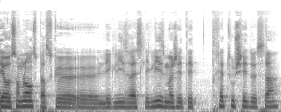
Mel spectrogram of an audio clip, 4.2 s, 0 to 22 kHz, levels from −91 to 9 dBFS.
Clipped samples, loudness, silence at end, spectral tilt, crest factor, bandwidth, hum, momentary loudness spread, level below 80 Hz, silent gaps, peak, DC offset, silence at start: under 0.1%; -26 LUFS; 0.05 s; -6 dB/octave; 18 dB; 15.5 kHz; none; 8 LU; -44 dBFS; none; -8 dBFS; under 0.1%; 0 s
